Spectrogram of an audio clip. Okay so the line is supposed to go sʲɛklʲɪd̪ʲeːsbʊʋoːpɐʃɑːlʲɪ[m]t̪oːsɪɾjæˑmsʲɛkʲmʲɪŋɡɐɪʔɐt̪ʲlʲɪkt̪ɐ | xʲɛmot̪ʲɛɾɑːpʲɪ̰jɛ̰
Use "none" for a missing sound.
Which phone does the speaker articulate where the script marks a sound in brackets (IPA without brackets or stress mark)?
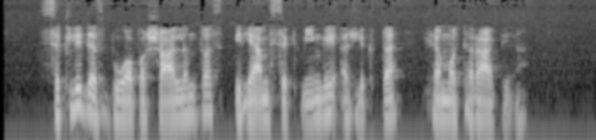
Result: n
